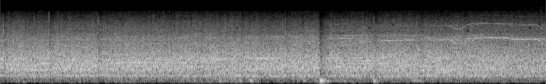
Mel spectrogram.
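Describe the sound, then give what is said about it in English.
A roaring basketball arena crowd cheers loudly and steadily after Michael Cooper of the Lakers hits an 18-footer, a dense wall of voices and shouts that barely rises or falls across several seconds, with a few sharp thumps breaking through. “But listen to this crowd on Cooper's heroics.”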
